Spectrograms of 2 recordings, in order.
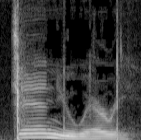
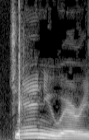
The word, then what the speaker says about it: January: you read this one you read january january there's a stressed syllable on jan say it with me january good february has the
